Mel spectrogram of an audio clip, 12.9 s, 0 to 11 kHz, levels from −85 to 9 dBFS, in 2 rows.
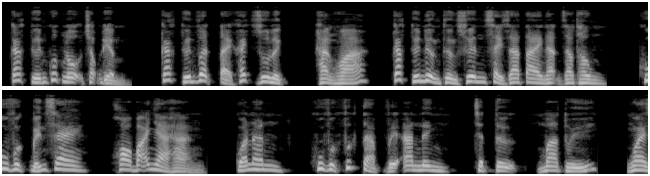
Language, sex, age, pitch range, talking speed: Vietnamese, male, 20-39, 145-200 Hz, 225 wpm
